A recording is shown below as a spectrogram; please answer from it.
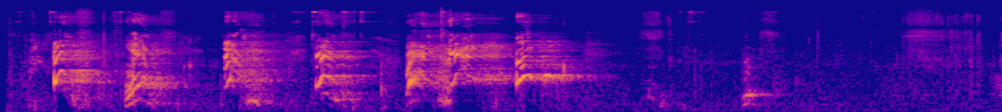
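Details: Poot, a female pug, play-fighting with another dog and sounding fierce, as if showing it she is the boss: harsh, raspy snarling barks in quick bursts, about two per second, fading to softer grumbles near the end.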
